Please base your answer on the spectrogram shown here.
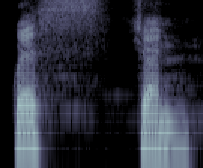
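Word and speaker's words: question: क्वेश्चन ठीक है? अब हालांकि टी एन को सन बोलते हैं। लेकिन यहां टी को जो है च उच्चारण किया गया है।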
